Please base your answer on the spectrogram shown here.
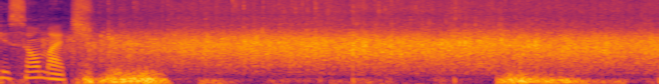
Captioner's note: applause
